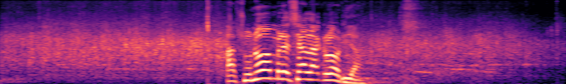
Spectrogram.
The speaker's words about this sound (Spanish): Dale un aplauso al Señor, hermano.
